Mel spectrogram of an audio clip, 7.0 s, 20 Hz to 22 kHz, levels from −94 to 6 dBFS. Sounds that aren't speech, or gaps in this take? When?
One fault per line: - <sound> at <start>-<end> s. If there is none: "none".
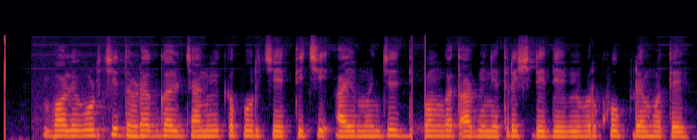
- dropout at 4.1-4.3 s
